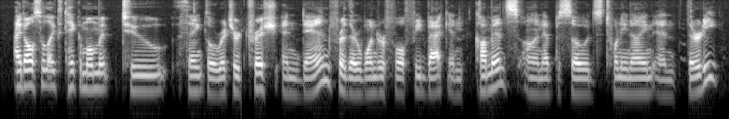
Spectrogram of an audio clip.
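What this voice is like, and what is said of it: Slightly wonky voice. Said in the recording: “I've been suffering a cold, the dreaded man cold, for about 4 or 5 days now ... my voice is a little bit wonky, so if you notice anything different, that's what it is”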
